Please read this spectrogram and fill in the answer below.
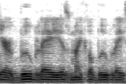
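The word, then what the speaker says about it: Bublé: a buble as michael buble says uh he i don't think he has anything to do with the drink it's just it just kind of rhymes with his name so he does the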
